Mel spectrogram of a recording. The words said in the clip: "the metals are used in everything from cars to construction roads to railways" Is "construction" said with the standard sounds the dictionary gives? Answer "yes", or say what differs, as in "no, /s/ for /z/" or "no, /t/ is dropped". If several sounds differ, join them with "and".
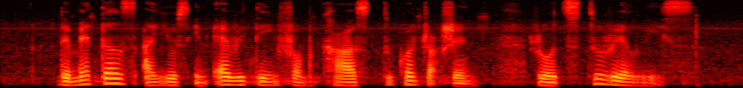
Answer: no, /s/ is dropped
